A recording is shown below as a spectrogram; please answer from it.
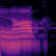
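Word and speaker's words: knock: गया इसी तरीके से नाक नाक मेंस दरवाजा खटखटाना इसी तरीके से यह भी यहां पर क्या हो गया के साइलेंट हो गया हमने रूल पड़ा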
